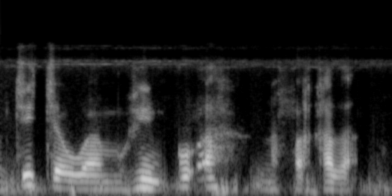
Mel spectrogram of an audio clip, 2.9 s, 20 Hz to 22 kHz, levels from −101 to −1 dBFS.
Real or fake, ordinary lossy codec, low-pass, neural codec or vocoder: real; Opus, 32 kbps; 7.2 kHz; none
